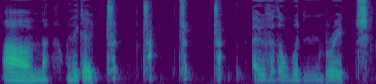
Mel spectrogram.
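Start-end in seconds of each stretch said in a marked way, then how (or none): 1.4-4.9 very soft, near-whispered hoofsteps; quiet imitation of trotting goats; hushed storytelling. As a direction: tiptoe through it softly. Mimics goats crossing bridge.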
